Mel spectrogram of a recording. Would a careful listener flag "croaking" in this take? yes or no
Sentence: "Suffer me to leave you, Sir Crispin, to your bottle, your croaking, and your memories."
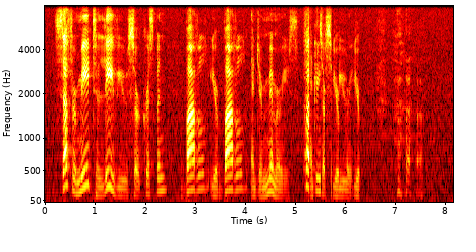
yes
